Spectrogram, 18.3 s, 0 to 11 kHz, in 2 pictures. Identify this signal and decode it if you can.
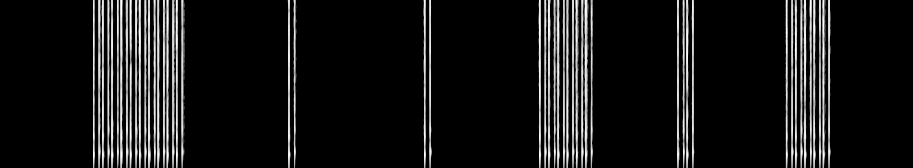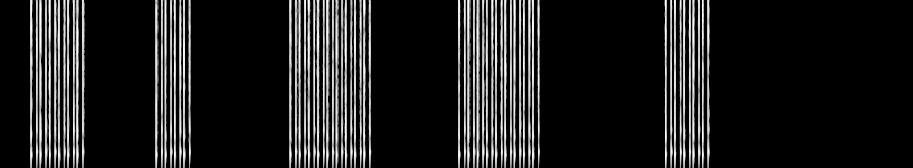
Pulse dialling, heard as clicks on a phone line, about 11 pulses a second. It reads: 0 1 1 6 2 5 6 4 9 9 5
